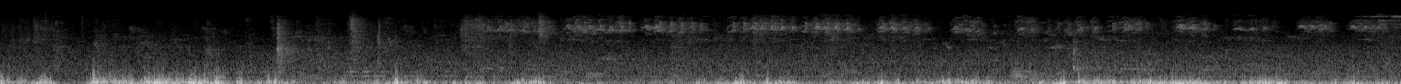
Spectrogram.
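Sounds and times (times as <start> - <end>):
small birds twittering: 0.9 - 14.0.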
